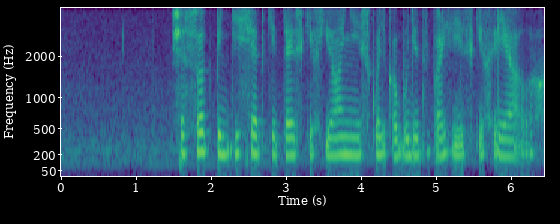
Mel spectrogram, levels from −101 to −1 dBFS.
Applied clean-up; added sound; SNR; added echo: none; none; none; none.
